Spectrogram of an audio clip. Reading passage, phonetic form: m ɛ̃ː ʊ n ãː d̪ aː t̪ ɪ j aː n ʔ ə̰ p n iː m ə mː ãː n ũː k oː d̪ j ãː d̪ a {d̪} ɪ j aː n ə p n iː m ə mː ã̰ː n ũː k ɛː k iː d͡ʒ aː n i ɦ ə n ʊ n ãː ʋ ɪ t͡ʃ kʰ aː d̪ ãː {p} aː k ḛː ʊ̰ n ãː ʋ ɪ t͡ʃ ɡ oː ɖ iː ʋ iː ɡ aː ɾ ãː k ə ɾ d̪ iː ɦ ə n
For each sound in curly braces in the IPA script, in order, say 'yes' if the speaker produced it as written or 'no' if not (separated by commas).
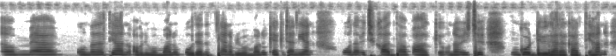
no, yes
